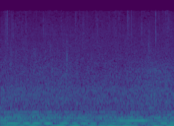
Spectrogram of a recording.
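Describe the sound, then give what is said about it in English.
Steady rain falls at night, a continuous soft hiss with no single drops standing out. It stays even in level throughout with no voices. “As darkness takes hold and the rain continues its soporific beat”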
